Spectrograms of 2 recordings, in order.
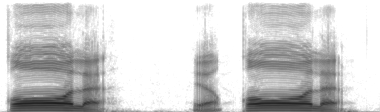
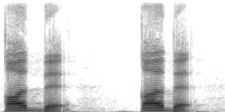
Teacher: menurut mazhab Ibnul Jazari, bacaan qala itu lebih tebal daripada bacaan qad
